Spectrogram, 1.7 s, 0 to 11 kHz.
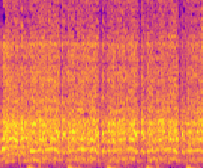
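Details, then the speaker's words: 1987 Yamaha FZR1000, abandoned 16 years (8 in a barn, 8 outside), cranking during a compression test: soft even chuffs about three a second, no catch. Compression is low but present; owner suspects a sticking piston ring. "Okay, compression's low, but there is compression. It might have been a sticking piston ring or something simple like that."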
